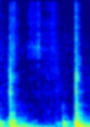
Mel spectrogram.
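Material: Steel.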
